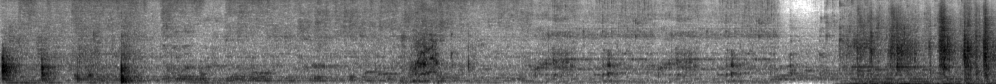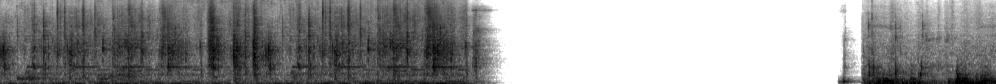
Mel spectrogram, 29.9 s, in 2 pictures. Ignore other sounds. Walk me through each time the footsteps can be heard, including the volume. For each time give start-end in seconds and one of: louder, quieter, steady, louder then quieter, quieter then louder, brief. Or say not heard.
0.0-2.2 brief
12.6-22.2 steady
27.6-29.8 brief.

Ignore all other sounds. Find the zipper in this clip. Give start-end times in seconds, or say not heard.
5.6-7.2.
